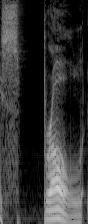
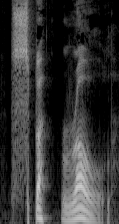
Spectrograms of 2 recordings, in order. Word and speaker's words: Sproul: who said it is sp-roll, like a dinner roll. And during my only trip to England, the English had no problem pronouncing the roll. Justin pronounces it sproul, like a hoot owl.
